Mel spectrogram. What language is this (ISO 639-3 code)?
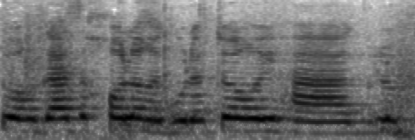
heb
